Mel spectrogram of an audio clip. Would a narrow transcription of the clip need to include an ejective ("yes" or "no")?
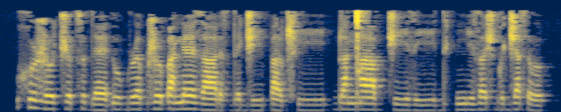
no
